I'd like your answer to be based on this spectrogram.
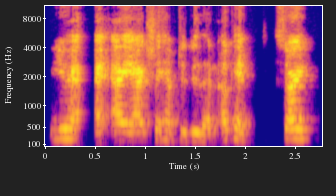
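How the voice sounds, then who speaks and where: Here a woman speaks quickly in a mid-range voice with fairly even intonation and a sharp edge. As a trainer in an online video meeting, picked up by the call's microphone, she talks informally to teachers, explaining points and asking questions she answers herself.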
